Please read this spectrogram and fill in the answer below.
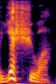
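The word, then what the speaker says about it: ישוע: The child is named Jesus, or Yeshua in Hebrew.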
